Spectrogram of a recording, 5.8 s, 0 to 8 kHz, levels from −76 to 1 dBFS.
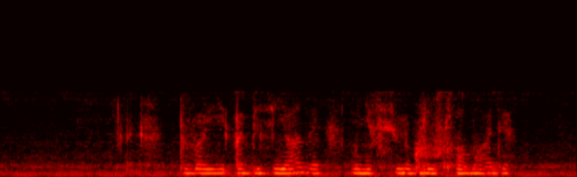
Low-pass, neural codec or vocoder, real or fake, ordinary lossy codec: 7.2 kHz; vocoder, 24 kHz, 100 mel bands, Vocos; fake; AAC, 16 kbps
